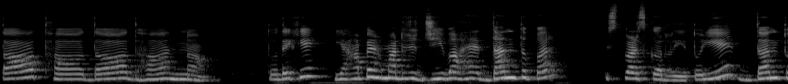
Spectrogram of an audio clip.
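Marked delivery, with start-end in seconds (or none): 0.0-2.2 ट, ठ, ड spoken very slowly one by one; slow, careful teacher recitation; slow letter demo. Shown as a demonstration. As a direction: spell out each sound for the class. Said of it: "अब आगे देखिए".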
